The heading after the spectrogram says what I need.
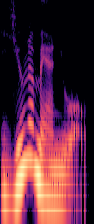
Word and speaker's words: unimanual: On the flip side of that, we have unimanual, pronounced unimanual.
